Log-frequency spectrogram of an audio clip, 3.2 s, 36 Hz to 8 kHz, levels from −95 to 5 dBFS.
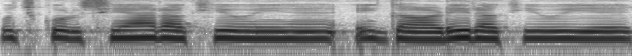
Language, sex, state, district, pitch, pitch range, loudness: Hindi, female, Chhattisgarh, Bilaspur, 195 Hz, 190-210 Hz, -14 LUFS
